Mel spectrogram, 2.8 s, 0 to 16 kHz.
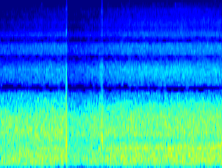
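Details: Lennox upstairs heat pump on emergency heat, blower drawing 1.4 A after a no-blower complaint: steady even rush of air with no scraping, squeal or rattle; blower motor works, failed ice cube relay to be replaced.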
